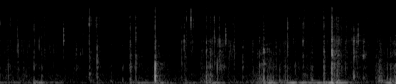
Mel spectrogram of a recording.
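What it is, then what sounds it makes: Dry soap bar being cut and scraped. A utility knife blade cuts and scrapes a solid, dry, white oval soap bar with a green rim. A quick series of crisp, crunchy scrapes and brittle crackles sits over a low, steady rumble, with each cut ending sharply.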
